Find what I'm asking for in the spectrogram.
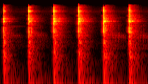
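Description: Six evenly spaced sharp metallic taps as a ball strikes an antique silver spoon being straightened, each ringing briefly with a bright clink, close and alone.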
